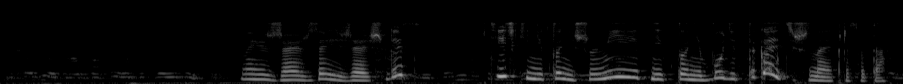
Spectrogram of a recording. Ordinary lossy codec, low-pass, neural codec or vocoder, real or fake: none; 7.2 kHz; none; real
